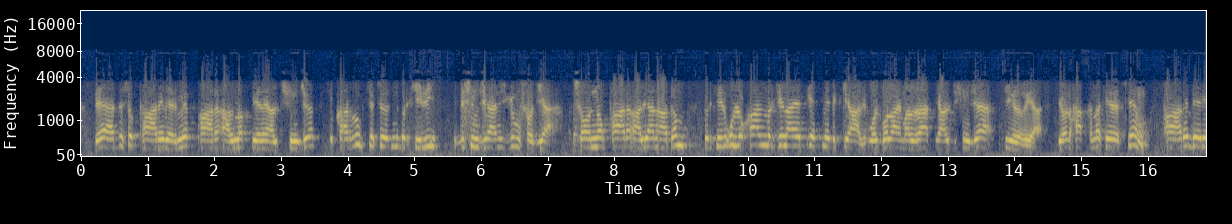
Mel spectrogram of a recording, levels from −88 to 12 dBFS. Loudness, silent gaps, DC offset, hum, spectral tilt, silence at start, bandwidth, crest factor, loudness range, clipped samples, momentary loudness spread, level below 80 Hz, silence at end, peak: -12 LUFS; none; under 0.1%; none; -7.5 dB/octave; 0 s; 5.4 kHz; 12 dB; 2 LU; under 0.1%; 5 LU; -46 dBFS; 0 s; 0 dBFS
